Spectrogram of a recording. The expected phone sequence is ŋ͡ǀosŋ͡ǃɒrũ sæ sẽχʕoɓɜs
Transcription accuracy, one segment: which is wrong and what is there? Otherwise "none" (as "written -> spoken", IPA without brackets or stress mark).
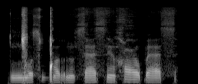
ɜ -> æ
